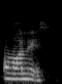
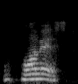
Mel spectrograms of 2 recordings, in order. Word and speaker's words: honest: कई बार बच्चे बोलते हैं इसका प्रोनाउंसिएशन की हॉनेस्ट, हॉनर या हावर, तो दैट इज योर रॉन्ग। इसका प्रोनाउंसिएशन क्या है, ऑनेस्ट। ओ का प्रोनाउंसिएशन आ रहा है, ओ का साउंड आ रहा है, वोवल साउंड आ रहा है, तो हम यहाँ क्या लगाएंगे, एन ऑनेस्ट मैन, an honour.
